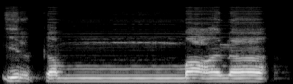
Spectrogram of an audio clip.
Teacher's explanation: ایک ہی مخرج کے ہونے کی وجہ سے آپس میں ادغام ہو گیا ان کا، اور با گر گیا. اب میم سے ہی پڑھیں گے.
